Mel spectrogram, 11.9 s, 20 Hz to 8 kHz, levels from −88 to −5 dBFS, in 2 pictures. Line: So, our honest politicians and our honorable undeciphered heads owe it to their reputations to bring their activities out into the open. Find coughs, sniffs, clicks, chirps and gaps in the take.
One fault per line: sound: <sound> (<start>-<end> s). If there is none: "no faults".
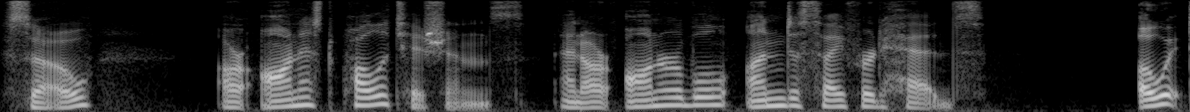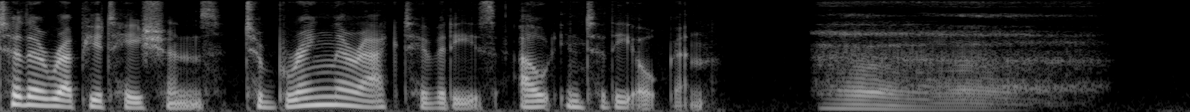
sound: sigh (10.0-11.5 s)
